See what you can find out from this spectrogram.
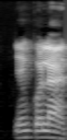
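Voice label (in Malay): "jengkolan", Malay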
